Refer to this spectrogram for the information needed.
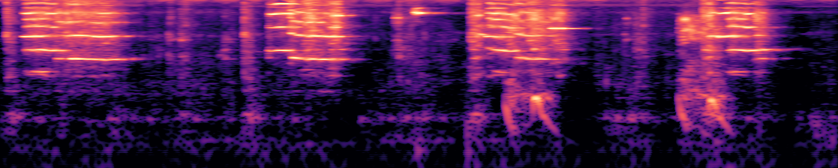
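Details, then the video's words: Talking common myna imitating Bodo speech, giving loud bursts of high, harmonic chattering notes, roughly once a second, mixed with quick downward-swooping squeaks and brief gaps between bursts. "Maina Bird - The First Human to Talk in Bodo Language!"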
